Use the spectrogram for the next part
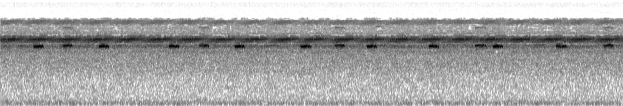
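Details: Short, bright cricket chirps repeat roughly once a second, slightly uneven, outdoors on a summer night, over a continuous high ringing trill from more distant insects and a faint low hum.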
